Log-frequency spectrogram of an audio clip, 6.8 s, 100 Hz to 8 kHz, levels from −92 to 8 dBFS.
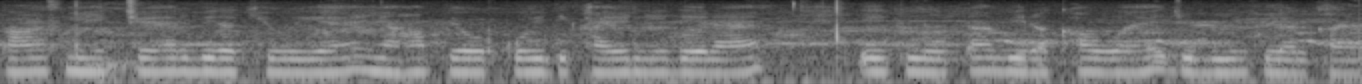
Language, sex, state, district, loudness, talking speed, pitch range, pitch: Hindi, female, Rajasthan, Bikaner, -26 LUFS, 245 wpm, 185-195 Hz, 190 Hz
